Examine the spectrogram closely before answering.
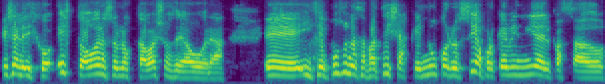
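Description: Against a quiet background, the speaker uses a Rioplatense accent and very wide pitch swings. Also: woman, dry sound with no echo. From Argentina. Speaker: improv comedian. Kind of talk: improvised comedy narration. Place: home room. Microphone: video call.

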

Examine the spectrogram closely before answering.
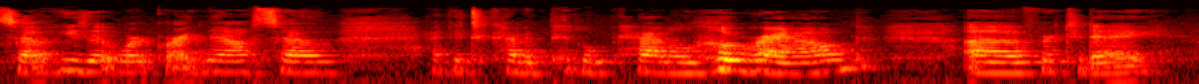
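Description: A woman talks with a monotone, flat intonation. Audible room echo surrounds her voice. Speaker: vlogger. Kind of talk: casual vlog chat. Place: home room. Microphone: phone near.

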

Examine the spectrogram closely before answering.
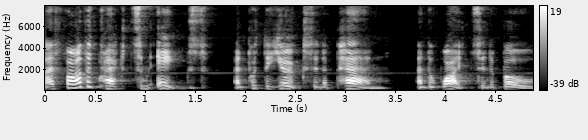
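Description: The background stays quiet while someone reads in an unforced voice.

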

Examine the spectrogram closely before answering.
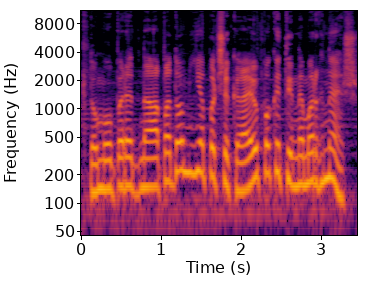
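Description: In a put-on character voice, a man speaks at a moderate pace with a fairly high pitch, the sound dry and close with no echo and faint music in the background. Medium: fan dub. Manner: deadpan, slow, unflappable.

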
